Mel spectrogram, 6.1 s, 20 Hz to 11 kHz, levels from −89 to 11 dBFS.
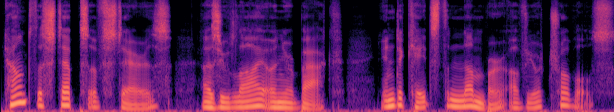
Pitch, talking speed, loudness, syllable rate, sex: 125 Hz, 175 wpm, -18 LUFS, 4.2 syllables/s, male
